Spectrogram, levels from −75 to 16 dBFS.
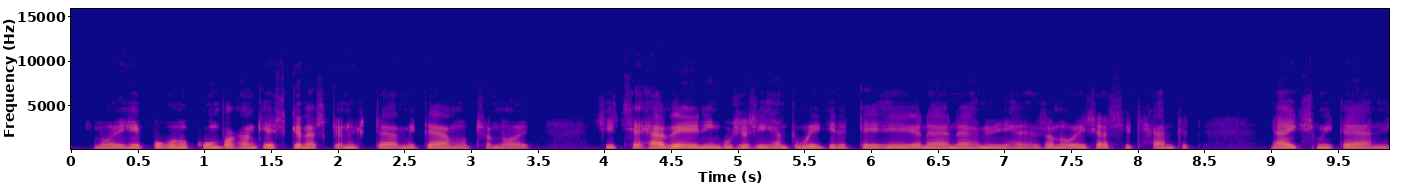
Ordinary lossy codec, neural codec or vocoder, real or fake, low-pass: none; codec, 44.1 kHz, 3.4 kbps, Pupu-Codec; fake; 14.4 kHz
